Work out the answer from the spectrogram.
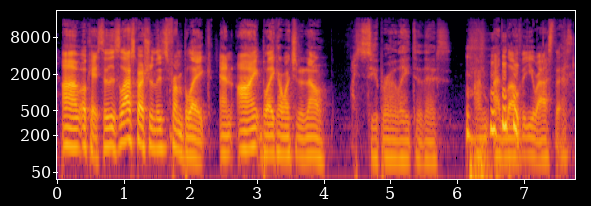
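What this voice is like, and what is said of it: Calm public-radio announcer voice. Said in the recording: “He put his NPR voice on for you.”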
